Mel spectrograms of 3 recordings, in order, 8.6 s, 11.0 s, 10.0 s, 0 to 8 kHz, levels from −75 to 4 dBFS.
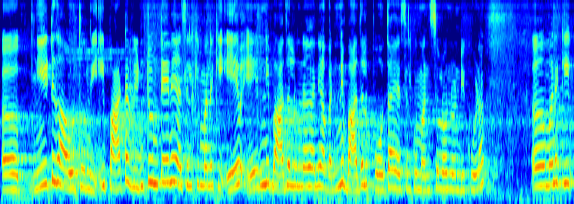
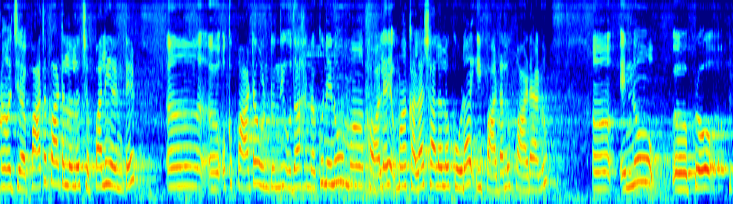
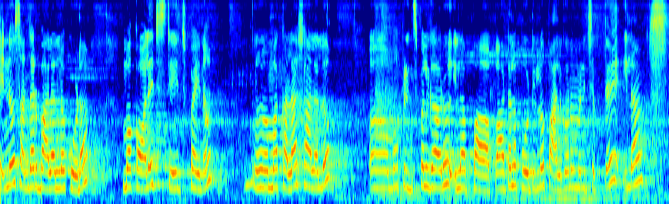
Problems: none marked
